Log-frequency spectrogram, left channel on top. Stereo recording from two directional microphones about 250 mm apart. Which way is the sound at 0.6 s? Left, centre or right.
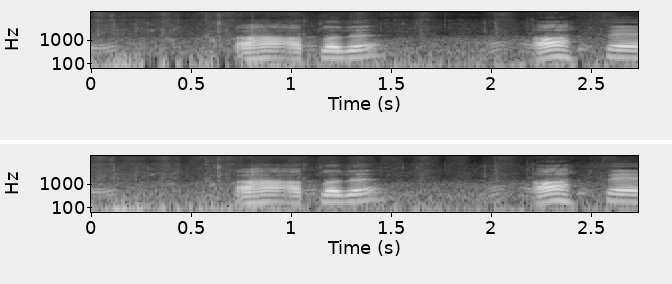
Centre.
